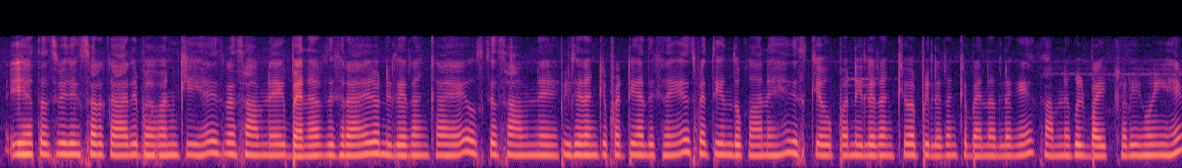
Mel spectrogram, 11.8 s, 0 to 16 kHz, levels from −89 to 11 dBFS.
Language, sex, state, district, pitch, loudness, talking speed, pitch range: Hindi, female, Bihar, Jamui, 200 Hz, -18 LUFS, 255 wpm, 195-210 Hz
